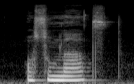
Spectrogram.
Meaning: eighteen
- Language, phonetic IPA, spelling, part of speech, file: Czech, [ˈosm̩naːt͡st], osmnáct, numeral, Cs-osmnáct.ogg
